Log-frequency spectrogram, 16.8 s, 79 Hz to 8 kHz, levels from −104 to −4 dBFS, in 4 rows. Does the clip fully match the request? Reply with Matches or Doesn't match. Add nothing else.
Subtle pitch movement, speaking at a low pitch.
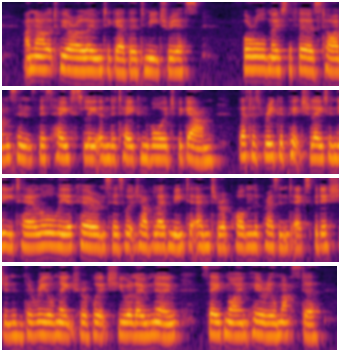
Doesn't match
